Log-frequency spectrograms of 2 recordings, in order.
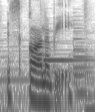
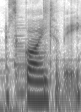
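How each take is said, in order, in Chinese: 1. 这些词连读成一个简短的弱化形式。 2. 每个词都完整且单独发音。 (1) "如果说的很快的时候，它就很容易发出这个gonna 的这个发音了" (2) "going to"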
